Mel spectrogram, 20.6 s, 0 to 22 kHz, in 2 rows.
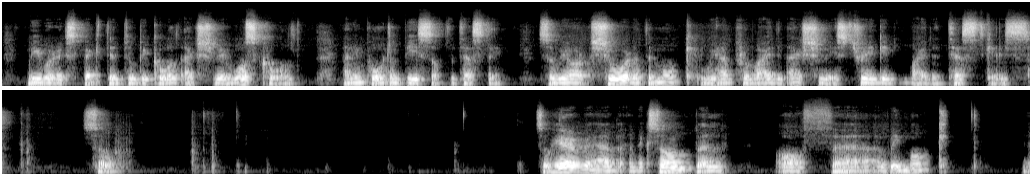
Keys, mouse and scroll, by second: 13.1-13.9 typing, 13.3 click.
